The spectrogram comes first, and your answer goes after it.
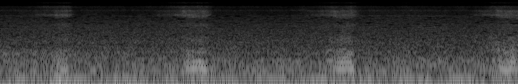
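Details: Princess, a mixed beagle, asleep and snoring: four hissing breaths with a low rumbling undertone, spaced roughly every one and a half seconds, against a steady low background hum.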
